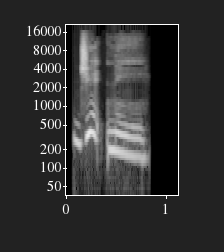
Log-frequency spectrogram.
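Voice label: "jitney", British English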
